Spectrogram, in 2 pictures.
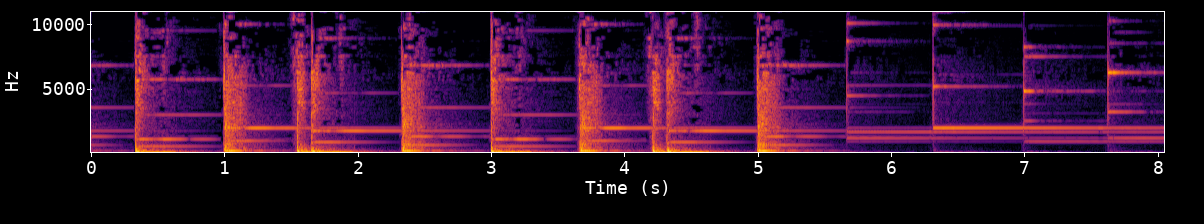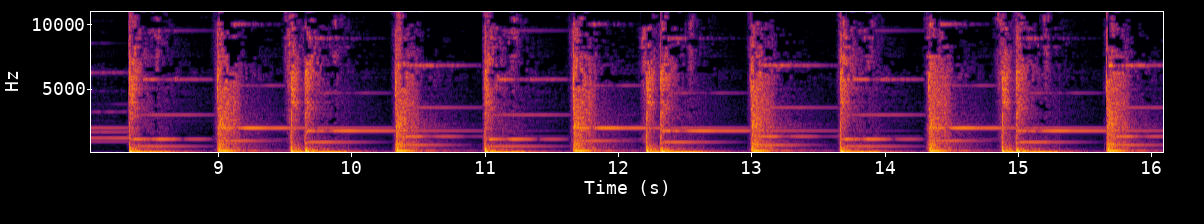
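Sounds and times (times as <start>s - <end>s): bell-like chime tones: 0.0s - 16.0s
deep regular beat: 0.4s - 4.6s, 8.4s - 10.0s, 11.0s - 12.6s, 13.7s - 15.8s.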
